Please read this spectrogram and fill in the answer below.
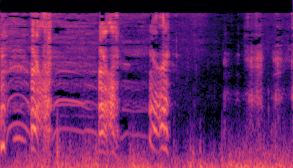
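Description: People laughing in short, breathy bursts.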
